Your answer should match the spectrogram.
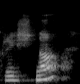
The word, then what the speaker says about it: Krishna: The words Hare, pronounced Hare, Krishna, pronounced Krishna, and Rama rhymes with Rama are Sanskrit words.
